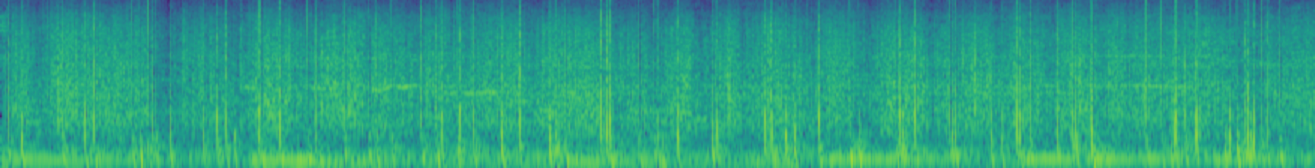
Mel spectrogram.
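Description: Aerial fireworks shells bursting in quick succession, with dense crackling and popping throughout. Music with a low bass line plays underneath.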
